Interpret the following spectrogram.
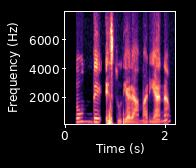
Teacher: Eso también es hacia abajo. Se marca la pregunta con el pronombre más no con la inflexión de voz. es descendente. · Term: interrogativas parciales o pronominales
